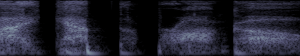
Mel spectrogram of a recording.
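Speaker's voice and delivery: slow, drawn-out, very quiet, soft whisper. Acting out a confession whispered to a wife on her deathbed: imitating a whisper. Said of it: "I'll whisper in her ear".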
